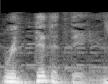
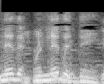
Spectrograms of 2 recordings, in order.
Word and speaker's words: ranitidine: I like that ranitidine. Is that how you pronounce it? – No, there's an N. – Ranitidine. – Yeah, now you got it.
